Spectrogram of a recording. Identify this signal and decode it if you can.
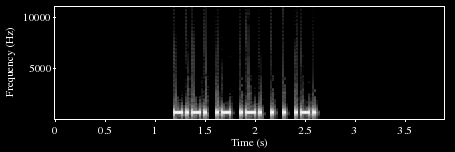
Morse code, heard as a keyed tone, about 40 wpm, 700 Hz. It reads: CAREER
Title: Six Letter Words - 40wpm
